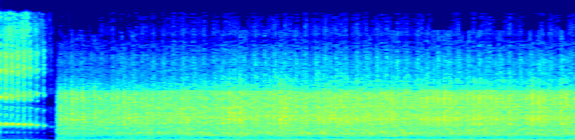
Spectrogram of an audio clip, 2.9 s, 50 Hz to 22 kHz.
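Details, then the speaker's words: 1987 BMW 528e (E28), 4HP22 automatic, after fixing a clogged transmission filter following fluid change: steady, even idle with low rumble, no whine or clunk, engages gear faster; normal running. "I don't hear it. I think that was it. Jerome, that fixed it. And it's going into gear a lot faster."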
